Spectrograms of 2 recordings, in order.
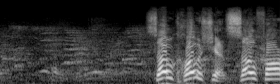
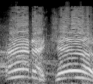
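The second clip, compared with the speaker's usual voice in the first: excited shout; 6 semitones higher, 6 dB louder, slower than usual. Real, not acted. Second big move lands.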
